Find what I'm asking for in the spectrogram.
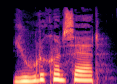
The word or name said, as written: julekoncert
